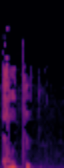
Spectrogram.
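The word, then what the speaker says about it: kroepoek: But the Dutch pronunciation would be two syllables, krupuk.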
